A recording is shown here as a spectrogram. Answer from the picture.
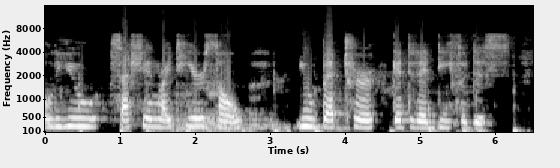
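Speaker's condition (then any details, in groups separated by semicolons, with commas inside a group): No condition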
